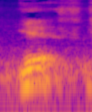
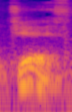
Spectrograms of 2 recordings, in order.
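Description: First: The word begins with a 'y' sound. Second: The word begins with a 'j' sound. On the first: "when she would say yes, like, yes" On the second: "she would say Jess"

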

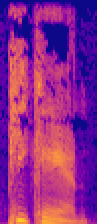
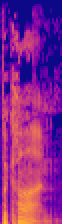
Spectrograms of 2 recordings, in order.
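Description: First: The word is said in the Southern way. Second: The word is said in the non-Southern way. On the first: "some people, especially in the South, call it the pecan" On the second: "It's pecan"

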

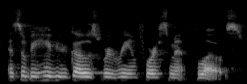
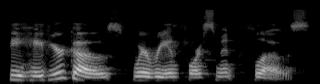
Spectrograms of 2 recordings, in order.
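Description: First: It is said at normal conversational speed. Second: It is said slowly and deliberately.

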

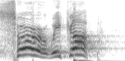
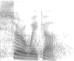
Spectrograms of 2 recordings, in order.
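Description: First: It is said urgently, with a trembling voice. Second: It is said in a calm, steady voice.

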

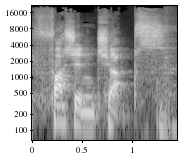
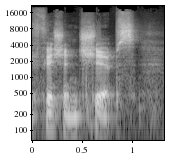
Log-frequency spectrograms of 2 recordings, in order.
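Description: First: It is said with a New Zealand accent. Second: It is said with an ordinary American accent.

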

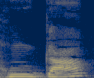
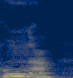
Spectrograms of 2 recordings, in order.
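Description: First: The g after the nasal is sounded separately. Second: The ng is one smooth nasal sound. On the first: The speaker calls it wrong. "não é Hunga" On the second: The speaker calls it right. "é Hunger"

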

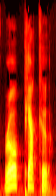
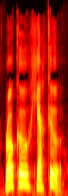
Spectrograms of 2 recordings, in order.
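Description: First: It is merged into rop and pyaku. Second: It is said as roku then hyaku, unmerged. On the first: The speaker calls it right. "it's actually spoken as ropyaku" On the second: The speaker calls it wrong. "You would think it would be spoken as roku hyaku"

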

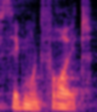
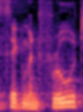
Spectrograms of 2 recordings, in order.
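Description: First: The vowel in the surname sounds like 'oy'. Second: The vowel in the surname is not 'oy'. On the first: The speaker calls it right. "you say Sigmund Freud" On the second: The speaker calls it wrong. "you don't say Sigmund Freud"

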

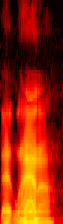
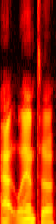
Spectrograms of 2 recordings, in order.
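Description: First: Only the first T is pronounced; the second drops. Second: Both T sounds in the word are pronounced. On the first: This is how locals say the city name. The speaker calls it right. "you only pronounce that first T" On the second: This is how outsiders say the city name. The speaker calls it wrong. "they were calling it Atlanta"

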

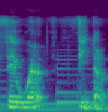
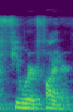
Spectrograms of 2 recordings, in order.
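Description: First: The word is pronounced in a German way. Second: The word is pronounced in an English way.

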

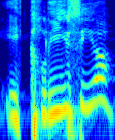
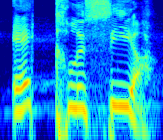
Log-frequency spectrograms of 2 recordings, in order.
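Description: First: It sounds like the start of ecclesiastical. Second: It sounds unlike the start of ecclesiastical. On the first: "Some people say ecclesia, like ecclesiastical" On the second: "And some people say ecclesia"

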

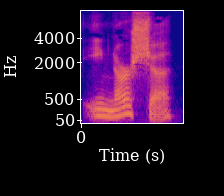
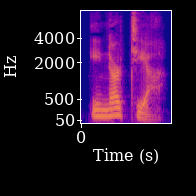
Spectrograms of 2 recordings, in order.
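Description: First: The t is pronounced as an sh sound. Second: The t is pronounced as a t sound. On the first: This is the usual modern form. The speaker calls it right. "we pronounce I-N-E-R-T-I-A as inertia" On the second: This is not the usual modern form. The speaker calls it wrong. "and not inertia"

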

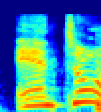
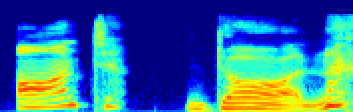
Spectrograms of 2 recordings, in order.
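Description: First: Aunt is said in a thick Long Island accent. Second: Aunt is said in a non-New York way. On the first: This is how it is said where the speaker is from. The speaker calls it right. "So thick with the pronunciation as well" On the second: This is how outsiders expect it to be said. The speaker calls it wrong. "people want us to say Aunt Dawn or something, but that's not where I'm from"

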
